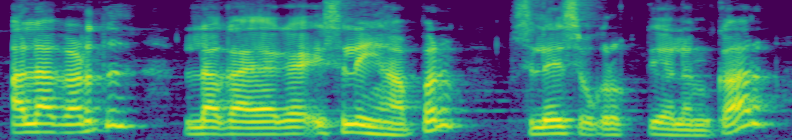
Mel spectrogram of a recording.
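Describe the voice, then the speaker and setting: A man teaching a grammar lesson, explaining step by step and reading verse examples slowly. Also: medium pitch, sing-song, a bit bright.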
